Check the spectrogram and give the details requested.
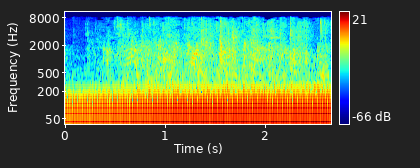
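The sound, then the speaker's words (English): An audience claps their hands to show they use email or a computer, a dense, steady patter of many hands that holds at an even loudness for a few seconds over a low background hum. “How many of you here do email, send email, or use a computer? Clap your hands.”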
